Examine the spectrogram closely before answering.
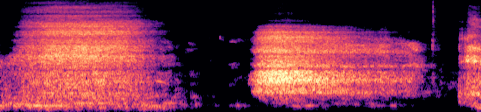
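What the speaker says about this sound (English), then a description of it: "One more big breath like this" A deep yoga breath drawn in and let out, two long, airy breathy swells close to the microphone with a short silent pause between them, and a third breath just beginning at the end.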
